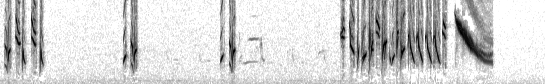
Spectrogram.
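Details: Goldfinch singing to attract other birds: brief high twittering bursts at one-second gaps, then a fast tinkling run of notes ending in a drawn-out, downward-sliding slur, all against a silent background.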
